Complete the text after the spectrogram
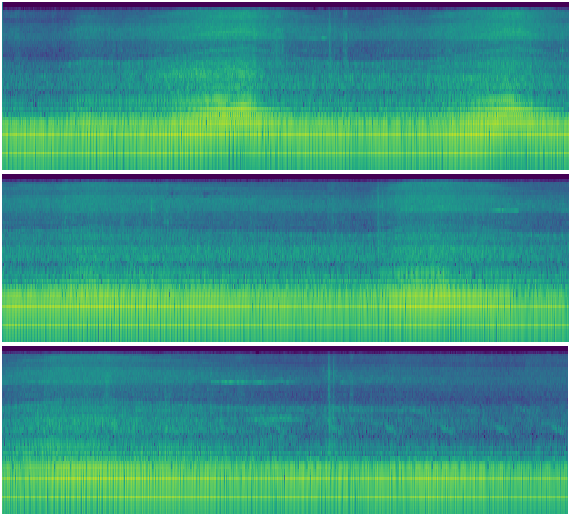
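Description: A car engine revs up and down as a car drives.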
